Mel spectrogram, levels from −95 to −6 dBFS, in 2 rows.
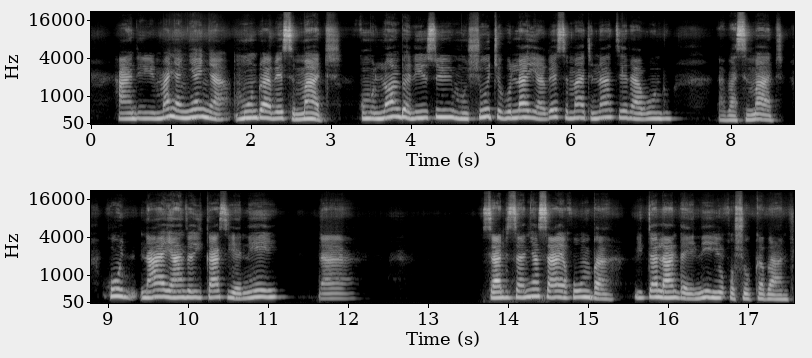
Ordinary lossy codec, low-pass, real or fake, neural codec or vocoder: none; none; real; none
